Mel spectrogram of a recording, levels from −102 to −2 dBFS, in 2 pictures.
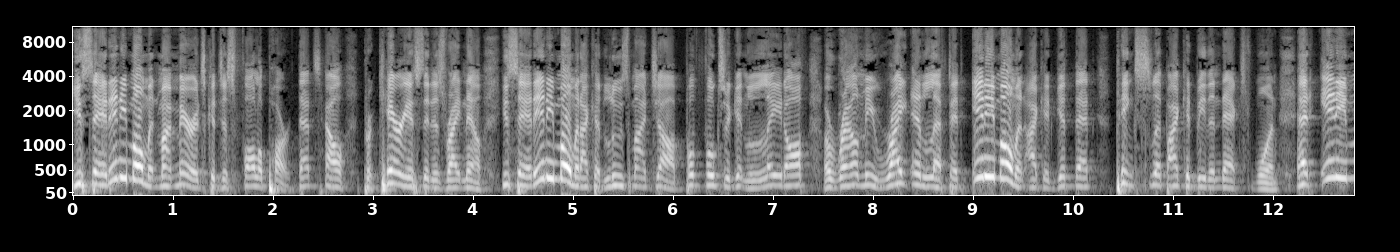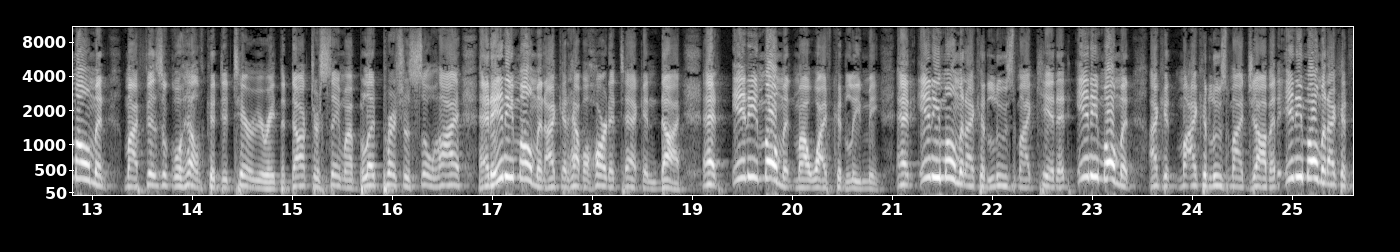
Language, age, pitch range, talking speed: English, 40-59, 170-260 Hz, 265 wpm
